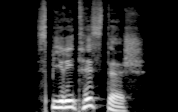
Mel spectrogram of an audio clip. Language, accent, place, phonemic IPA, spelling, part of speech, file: German, Germany, Berlin, /ʃpiʁiˈtɪstɪʃ/, spiritistisch, adjective, De-spiritistisch.ogg
- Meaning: spiritualist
